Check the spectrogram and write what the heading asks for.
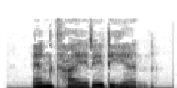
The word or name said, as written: enchiridion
